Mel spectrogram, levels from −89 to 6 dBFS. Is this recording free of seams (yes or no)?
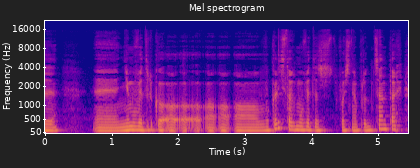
yes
